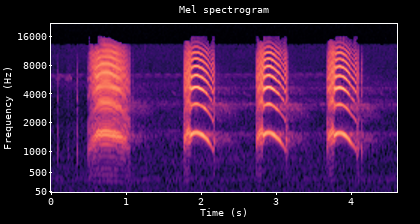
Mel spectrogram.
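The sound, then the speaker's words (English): A bird gives four loud, harsh croaking squawks, crane-like in tone, each about half a second long and evenly spaced, against a quiet background. “Yeah, croaking, squawking call.”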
